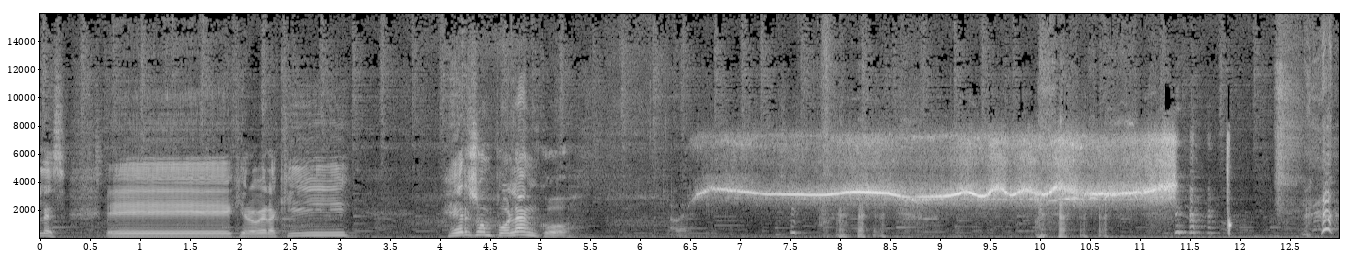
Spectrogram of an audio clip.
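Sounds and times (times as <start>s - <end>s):
speech: 0.0s - 3.2s, 4.1s - 5.4s, 8.0s - 8.6s, 10.1s - 11.6s
person whistling a long high wavering note: 6.5s - 11.5s
people talking and laughing: 7.0s - 9.1s, 9.8s - 12.9s.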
